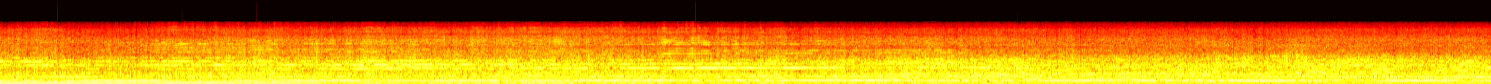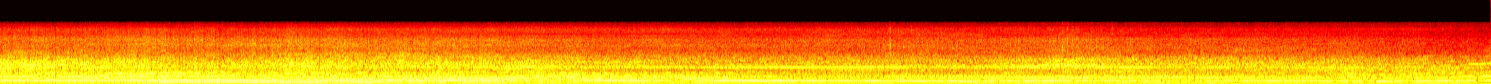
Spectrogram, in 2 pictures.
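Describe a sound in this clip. A light aircraft's piston engine drones as the plane taxis.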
